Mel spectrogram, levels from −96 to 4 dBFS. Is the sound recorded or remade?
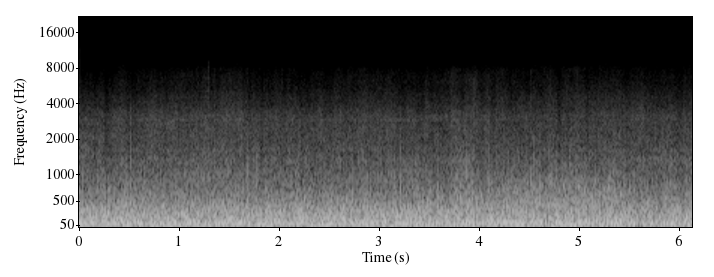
remade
